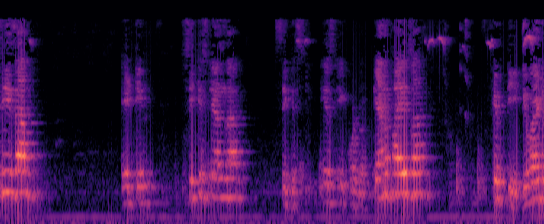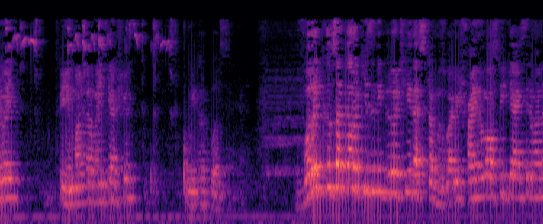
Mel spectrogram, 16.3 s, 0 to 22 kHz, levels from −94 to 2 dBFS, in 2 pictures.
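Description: Throughout the clip, planar audio is being read as interleaved. Each 21.77 ms block plays twice at double speed, so the sound is an octave high with a rough 45.9 Hz buzz. A spectrogram shows upshifted harmonics crossed by regular vertical striations at that block rate.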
